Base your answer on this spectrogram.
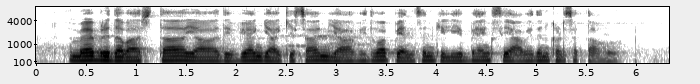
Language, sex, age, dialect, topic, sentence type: Hindi, male, 18-24, Garhwali, banking, question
